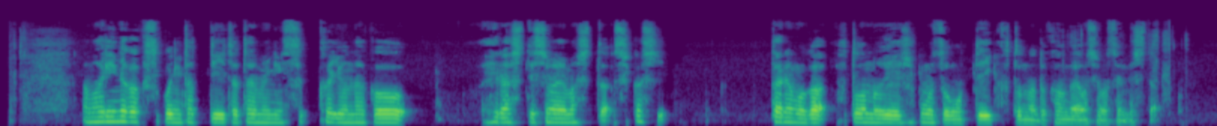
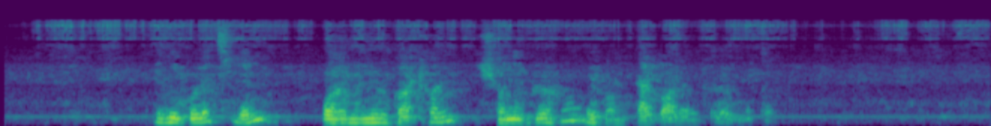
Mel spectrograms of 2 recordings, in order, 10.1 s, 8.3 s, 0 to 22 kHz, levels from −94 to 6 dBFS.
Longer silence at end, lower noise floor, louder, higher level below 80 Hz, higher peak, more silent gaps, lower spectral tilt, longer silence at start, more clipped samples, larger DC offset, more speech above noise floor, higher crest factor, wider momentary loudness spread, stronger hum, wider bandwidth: second, 0.4 s vs 1.85 s; first, -67 dBFS vs -57 dBFS; about the same, -23 LUFS vs -22 LUFS; second, -68 dBFS vs -62 dBFS; about the same, -2 dBFS vs -4 dBFS; neither; second, -6 dB/octave vs -8 dB/octave; second, 0.3 s vs 0.5 s; neither; neither; first, 45 dB vs 35 dB; about the same, 22 dB vs 20 dB; second, 13 LU vs 23 LU; neither; about the same, 11.5 kHz vs 11.5 kHz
